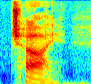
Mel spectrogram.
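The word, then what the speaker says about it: چاي: Ch as in church. Chai.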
